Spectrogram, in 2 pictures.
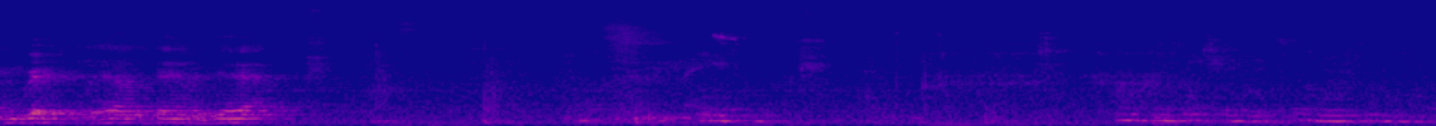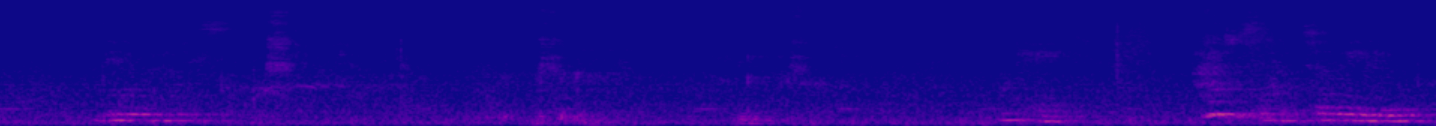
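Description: A woman speaks calmly into a microphone in a large echoing hall.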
